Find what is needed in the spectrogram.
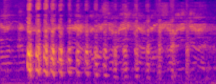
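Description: Two people bursting into hard, rapid laughter about a quarter second in, loudest at the outburst and going on to the end.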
